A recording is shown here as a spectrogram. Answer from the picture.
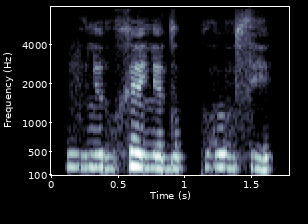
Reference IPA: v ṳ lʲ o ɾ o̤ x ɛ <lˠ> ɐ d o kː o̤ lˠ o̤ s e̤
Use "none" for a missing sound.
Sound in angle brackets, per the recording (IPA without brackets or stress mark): lʲ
